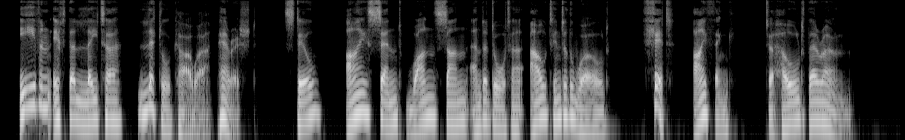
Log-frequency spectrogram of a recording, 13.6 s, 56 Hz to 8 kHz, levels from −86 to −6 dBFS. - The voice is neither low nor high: No, low, 110 Hz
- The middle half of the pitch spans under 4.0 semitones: No, average, 4.4 semitones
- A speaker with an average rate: No, slow, 115 wpm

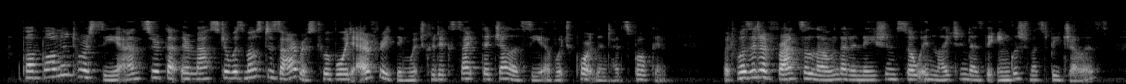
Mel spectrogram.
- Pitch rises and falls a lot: Yes, wide, 5.8 semitones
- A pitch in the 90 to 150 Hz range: No, high, 240 Hz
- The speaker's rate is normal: No, fast, 220 wpm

